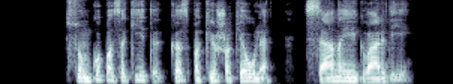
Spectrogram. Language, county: Lithuanian, Šiauliai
